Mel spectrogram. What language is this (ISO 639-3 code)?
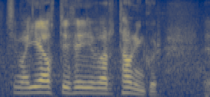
isl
